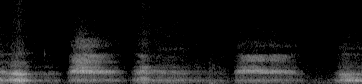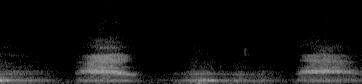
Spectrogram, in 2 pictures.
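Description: A woman breathing hard from exertion during a dumbbell lunge-and-deadlift set. The breaths are soft, quick and noisy, about one a second.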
